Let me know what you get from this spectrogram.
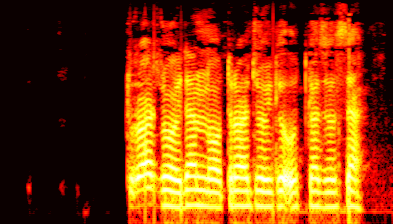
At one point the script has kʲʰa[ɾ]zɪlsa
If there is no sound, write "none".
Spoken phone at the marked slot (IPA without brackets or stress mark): none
